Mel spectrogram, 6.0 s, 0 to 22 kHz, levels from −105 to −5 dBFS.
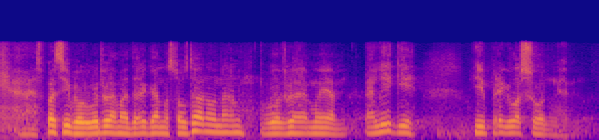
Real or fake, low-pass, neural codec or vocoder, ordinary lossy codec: fake; 7.2 kHz; codec, 16 kHz in and 24 kHz out, 0.8 kbps, FocalCodec, streaming, 65536 codes; none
